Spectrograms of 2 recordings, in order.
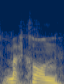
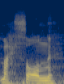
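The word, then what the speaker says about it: Mâcon: just found out that the town i'm going to is pronounce makon and not not mason so today i'm going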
